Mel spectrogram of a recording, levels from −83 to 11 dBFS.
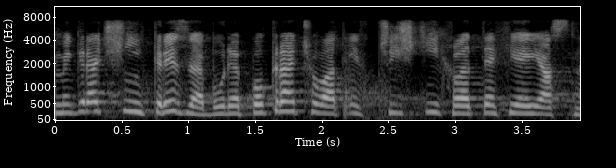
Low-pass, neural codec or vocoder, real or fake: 7.2 kHz; codec, 16 kHz, 2 kbps, X-Codec, HuBERT features, trained on general audio; fake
